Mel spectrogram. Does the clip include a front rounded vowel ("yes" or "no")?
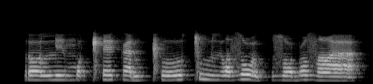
no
